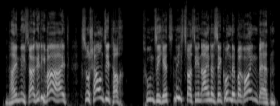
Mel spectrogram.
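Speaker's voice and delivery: high-pitched desperate cries; frantic pleading. A narrator's reading. Teacher begging Booker not to push him, frantic. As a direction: plead for your life, voice way up high.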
